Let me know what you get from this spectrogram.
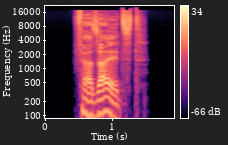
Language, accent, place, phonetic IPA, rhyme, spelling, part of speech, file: German, Germany, Berlin, [fɛɐ̯ˈzalt͡st], -alt͡st, versalzt, verb, De-versalzt.ogg
- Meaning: 1. past participle of versalzen 2. inflection of versalzen: second/third-person singular present 3. inflection of versalzen: second-person plural present 4. inflection of versalzen: plural imperative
